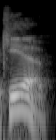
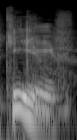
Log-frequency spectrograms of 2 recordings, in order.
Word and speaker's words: Kyiv: But the Ukrainian pronunciation is Kyiv.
